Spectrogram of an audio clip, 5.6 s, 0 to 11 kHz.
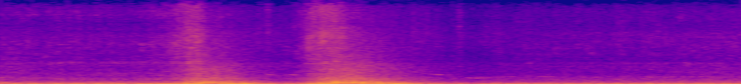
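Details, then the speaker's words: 1971 Oldsmobile Delta 88 Royale, first start after installing a remanufactured Rochester 2-jet carburetor, not yet warmed up: fires quickly once fueled, two crisp rev blips, then a smooth steady idle; normal running. ">> That fired up quick, huh, Xander? >> Soon as I got fuel up to it."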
